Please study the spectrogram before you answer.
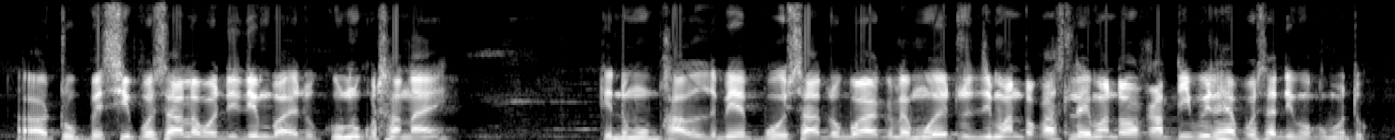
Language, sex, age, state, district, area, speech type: Assamese, male, 45-60, Assam, Charaideo, urban, spontaneous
